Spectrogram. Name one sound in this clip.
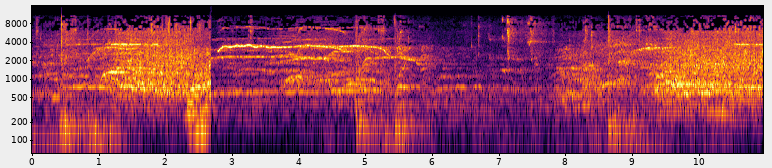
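Players shout and cheer in a large echoing hall.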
